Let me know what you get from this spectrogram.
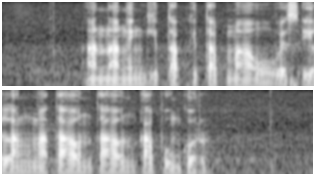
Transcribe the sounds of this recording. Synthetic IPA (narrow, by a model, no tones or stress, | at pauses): ʔanaŋɪŋkit̪ap̚kit̪ap̚mauwɪsilaŋmat̪aʊnt̪aʊnkapuŋkʊr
